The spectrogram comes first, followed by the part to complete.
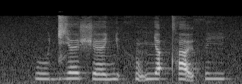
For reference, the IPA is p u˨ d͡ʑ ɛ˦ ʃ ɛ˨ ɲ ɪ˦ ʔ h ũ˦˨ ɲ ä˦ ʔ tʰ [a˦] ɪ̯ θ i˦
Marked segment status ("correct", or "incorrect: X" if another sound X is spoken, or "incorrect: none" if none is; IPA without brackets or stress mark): incorrect: a̰˦˨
